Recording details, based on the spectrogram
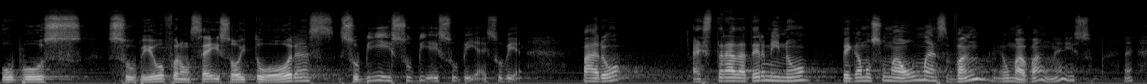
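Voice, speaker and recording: Speaking with a non-native accent, a man talks at a fairly slow pace. His pitch is fairly high and his intonation lively. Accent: foreign accent in Portuguese. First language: Spanish (speaking Portuguese). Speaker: spiritist lecturer. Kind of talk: lecture. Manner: conversational, engaging audience.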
